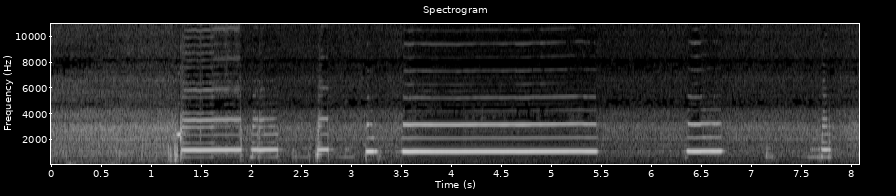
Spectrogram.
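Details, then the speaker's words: Huntleigh Mini Dopplex D500 8 MHz handheld vascular Doppler, tested after its cable was replaced during repair: steady electronic beeps and tones of varying length, no blood-flow signal. "seems to work we're gonna find out it's a bit annoying"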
